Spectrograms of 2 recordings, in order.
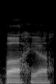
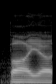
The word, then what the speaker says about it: Bahia: Bahia is pronounced without the H.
